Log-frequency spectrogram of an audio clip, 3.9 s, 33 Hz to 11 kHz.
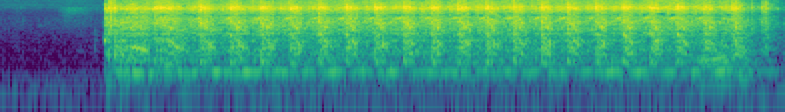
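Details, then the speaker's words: Mitsubishi L300 diesel just rebuilt, coolant and oil filled, battery fitted: steady starter cranking about 3.5 turns per second that never catches while bleeding fuel to the injector lines; fuel not yet through. "Kita coba naikkan minyak dulu lur. Oke mas, coba starter mas. Kita tes naikkan minyak dulu."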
